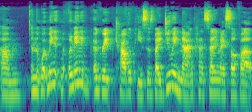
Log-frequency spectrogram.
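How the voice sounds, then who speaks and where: There is audible room echo and noticeable background noise as a woman speaks at a fairly low pitch. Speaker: cross-stitch video blogger. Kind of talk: casual hobby vlog. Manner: fast; hesitant, many fillers.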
